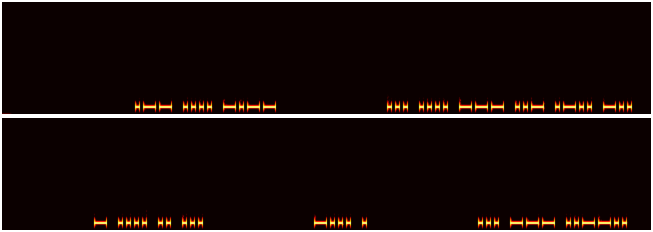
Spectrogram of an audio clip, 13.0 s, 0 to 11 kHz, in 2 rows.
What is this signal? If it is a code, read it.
Morse code, heard as a keyed tone, about 30 wpm, 700 Hz. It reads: WHY SHOULD THIS BE SO?
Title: 4x Word-Spacing - Sentences from Top 300 Words - 30wpm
